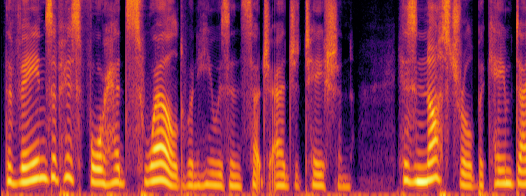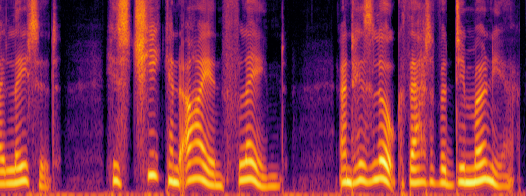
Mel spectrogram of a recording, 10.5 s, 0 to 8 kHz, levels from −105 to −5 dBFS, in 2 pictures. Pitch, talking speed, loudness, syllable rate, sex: 205 Hz, 155 wpm, -17 LUFS, 4.8 syllables/s, female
